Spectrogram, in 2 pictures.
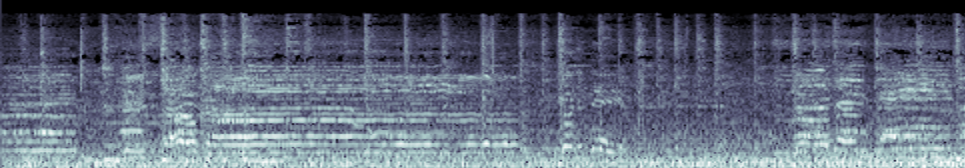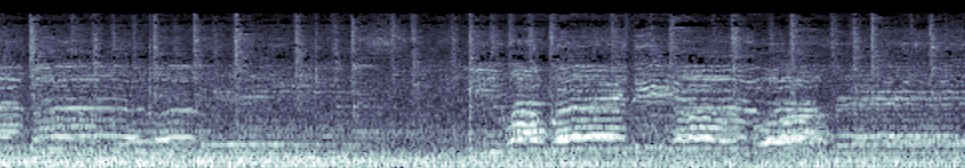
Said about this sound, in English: This is literally just people who are singing about Jesus on a plane. And here's what the video sounded like.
